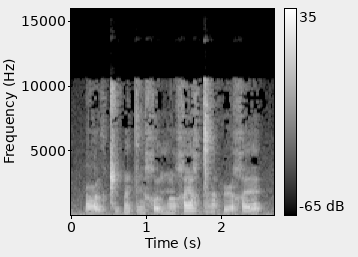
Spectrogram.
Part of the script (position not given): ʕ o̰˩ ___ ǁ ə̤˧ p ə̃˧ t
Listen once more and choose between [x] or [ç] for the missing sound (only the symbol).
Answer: x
